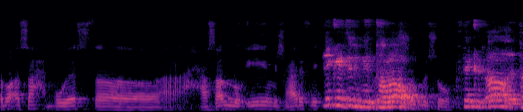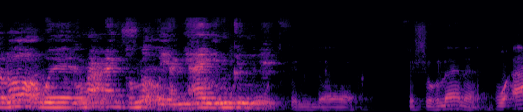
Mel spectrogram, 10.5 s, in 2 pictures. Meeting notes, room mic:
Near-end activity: present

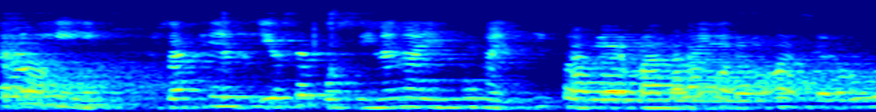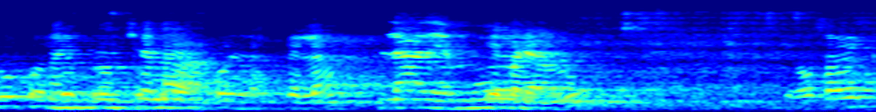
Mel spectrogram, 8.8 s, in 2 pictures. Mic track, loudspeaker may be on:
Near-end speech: present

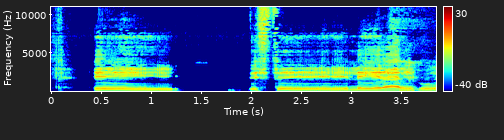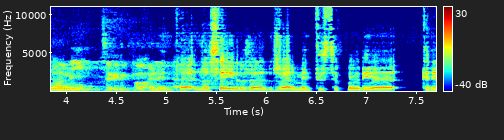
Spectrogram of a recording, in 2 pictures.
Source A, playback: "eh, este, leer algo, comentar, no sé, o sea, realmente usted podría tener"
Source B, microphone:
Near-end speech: present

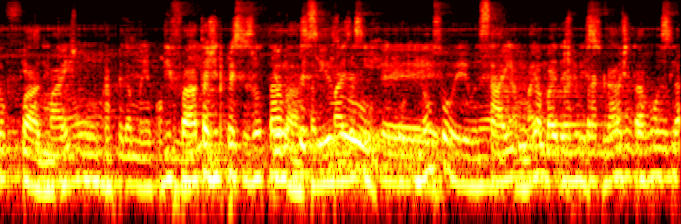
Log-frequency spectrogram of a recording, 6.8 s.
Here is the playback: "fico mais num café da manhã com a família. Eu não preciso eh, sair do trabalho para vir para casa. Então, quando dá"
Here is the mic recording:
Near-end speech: present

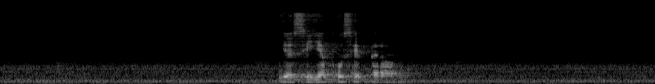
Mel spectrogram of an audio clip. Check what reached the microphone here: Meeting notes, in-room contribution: present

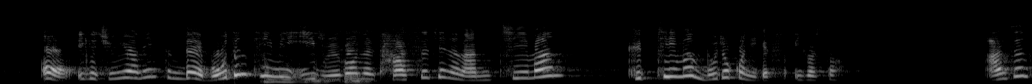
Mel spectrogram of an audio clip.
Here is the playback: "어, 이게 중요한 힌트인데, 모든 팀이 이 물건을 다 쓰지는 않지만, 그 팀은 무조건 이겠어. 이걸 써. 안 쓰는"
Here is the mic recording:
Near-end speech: present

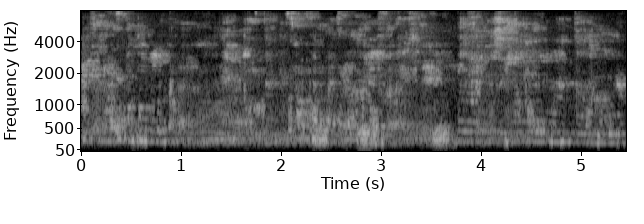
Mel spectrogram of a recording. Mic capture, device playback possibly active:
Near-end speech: none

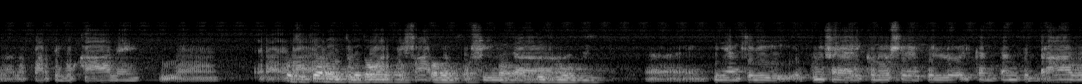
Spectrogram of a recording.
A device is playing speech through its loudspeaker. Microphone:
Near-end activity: present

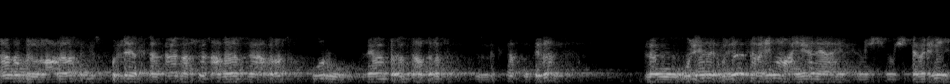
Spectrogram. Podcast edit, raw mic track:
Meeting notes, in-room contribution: none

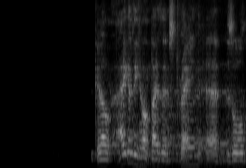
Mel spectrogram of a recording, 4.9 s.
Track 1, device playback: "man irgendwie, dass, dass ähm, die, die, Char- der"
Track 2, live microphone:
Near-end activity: present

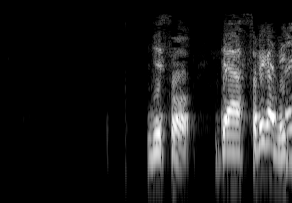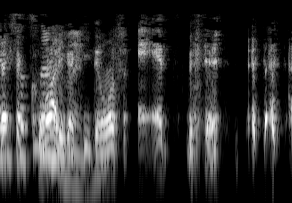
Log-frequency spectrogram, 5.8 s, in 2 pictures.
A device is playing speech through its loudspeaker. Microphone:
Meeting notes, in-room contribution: present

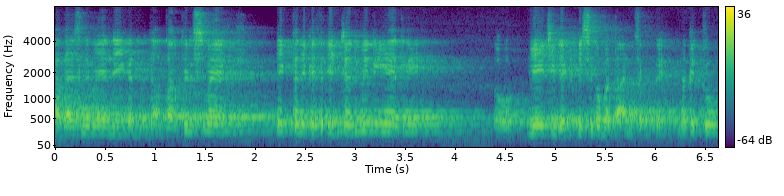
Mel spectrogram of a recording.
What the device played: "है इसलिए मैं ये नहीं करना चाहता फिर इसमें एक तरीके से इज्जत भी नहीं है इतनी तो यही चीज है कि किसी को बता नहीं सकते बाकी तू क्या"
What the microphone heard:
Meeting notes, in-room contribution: none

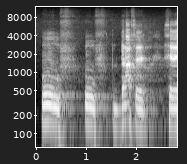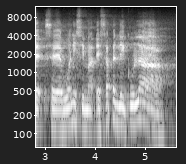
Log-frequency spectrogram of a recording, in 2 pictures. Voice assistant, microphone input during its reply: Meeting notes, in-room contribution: none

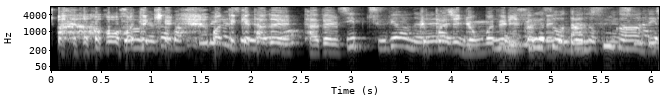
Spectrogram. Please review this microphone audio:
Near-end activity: present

